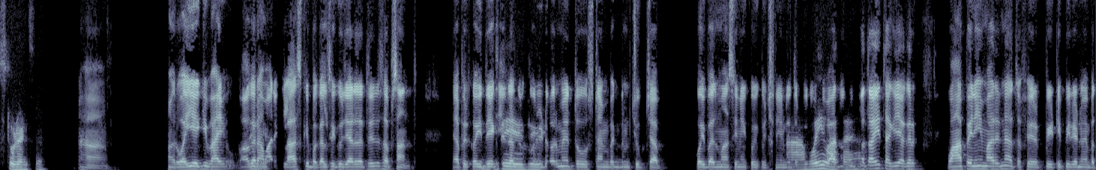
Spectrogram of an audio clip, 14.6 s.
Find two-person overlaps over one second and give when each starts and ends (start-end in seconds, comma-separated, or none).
10.3-11.6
